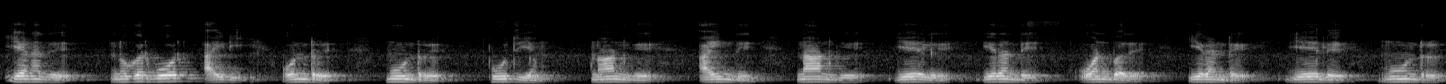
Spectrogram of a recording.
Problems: background sounds at intervals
